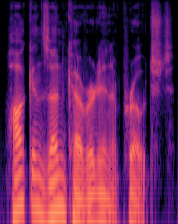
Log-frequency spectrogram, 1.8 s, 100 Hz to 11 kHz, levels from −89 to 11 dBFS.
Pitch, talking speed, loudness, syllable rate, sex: 105 Hz, 135 wpm, -19 LUFS, 5.7 syllables/s, male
